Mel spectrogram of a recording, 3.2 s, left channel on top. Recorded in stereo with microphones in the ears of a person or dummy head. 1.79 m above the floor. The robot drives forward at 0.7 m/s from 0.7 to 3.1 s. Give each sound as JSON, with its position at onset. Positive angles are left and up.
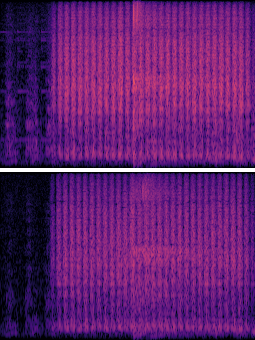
{"t": 1.7, "sound": "frying", "side_deg": 55, "distance_m": 3.0}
